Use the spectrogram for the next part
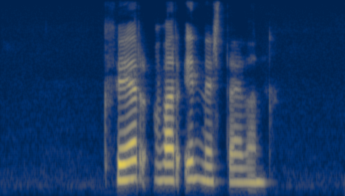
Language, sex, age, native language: Icelandic, female, 30-39, Icelandic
